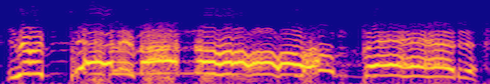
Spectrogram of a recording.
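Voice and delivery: loud, high, impassioned preaching; preaching at full force. Acted. Preacher to his congregation, retelling Job, full-force preaching. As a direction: thunder it out to the congregation. Preaching Job's and God's words.

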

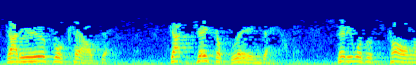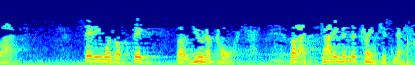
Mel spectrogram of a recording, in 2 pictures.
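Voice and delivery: a hint of the devil, in short low phrases; gloating devil. Preacher quotes the devil on cowed Israel, lightly voiced low gloat. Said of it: "The devil said".

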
